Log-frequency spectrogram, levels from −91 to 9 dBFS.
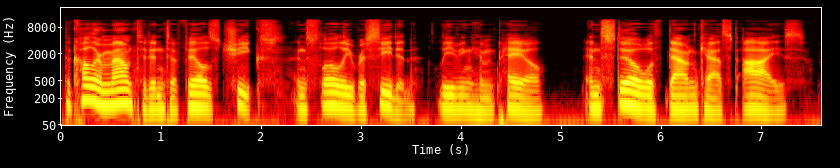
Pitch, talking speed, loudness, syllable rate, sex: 120 Hz, 135 wpm, -18 LUFS, 3.7 syllables/s, male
